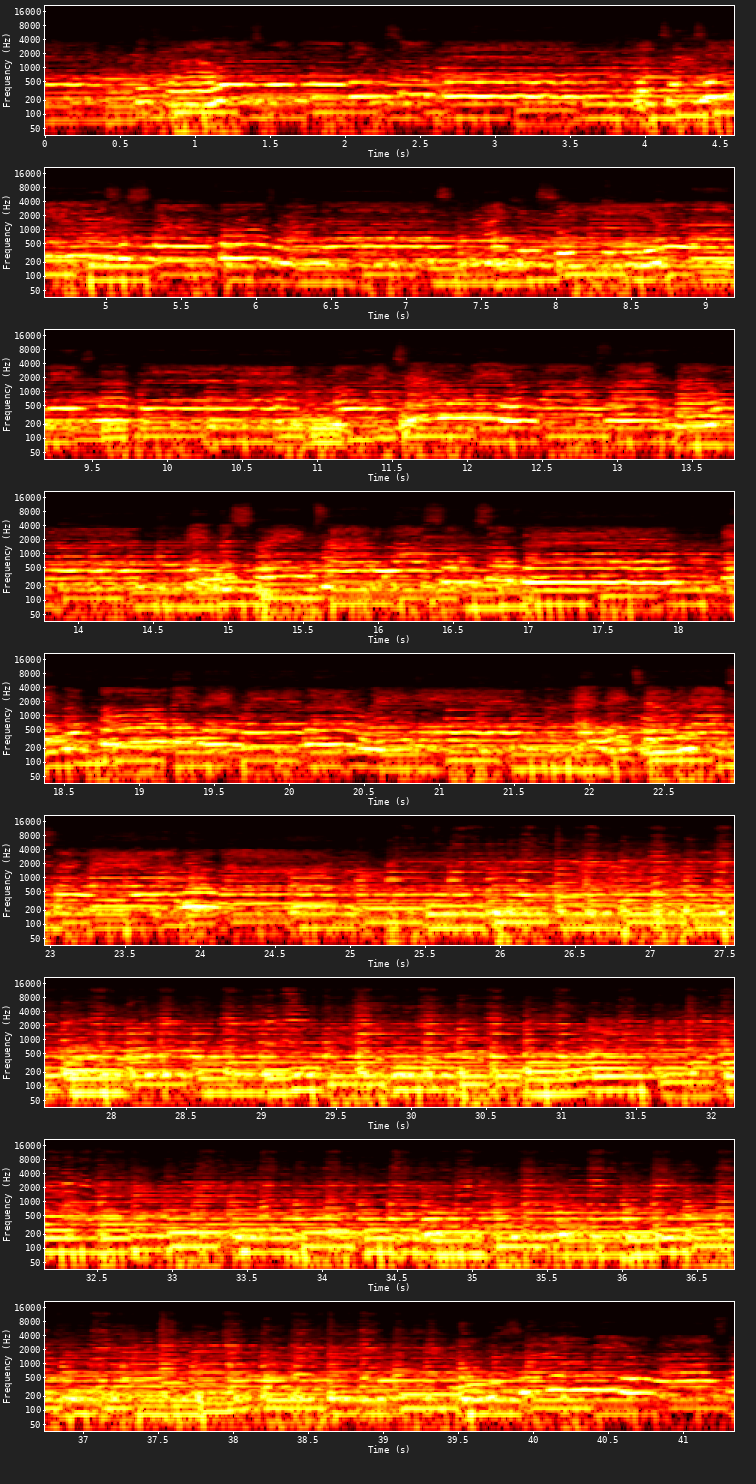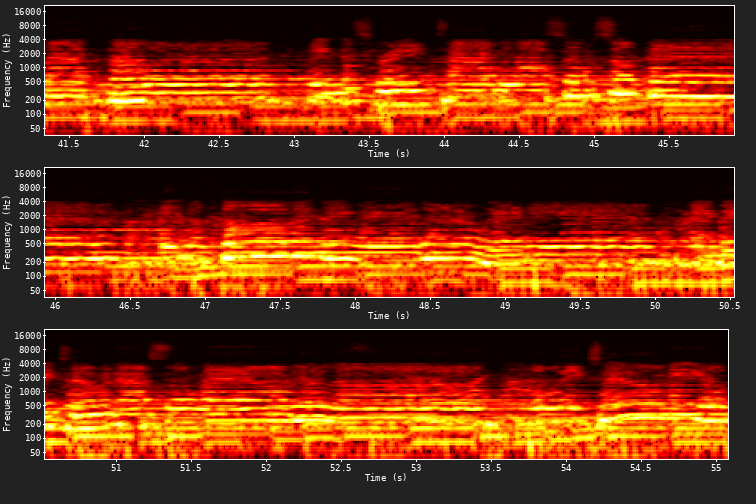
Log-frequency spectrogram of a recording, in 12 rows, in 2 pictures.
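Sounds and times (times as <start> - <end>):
acoustic guitar: 0.0 - 55.0
banjo: 0.0 - 55.0
electric bass: 0.0 - 55.0
fiddle: 0.0 - 55.0
voices singing: 0.0 - 55.0.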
